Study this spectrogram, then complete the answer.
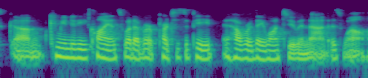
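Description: Noticeable background noise sits behind a woman whose voice is very deep and low. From Japan and abroad (third culture kid). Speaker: marketing executive. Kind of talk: interview.

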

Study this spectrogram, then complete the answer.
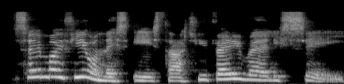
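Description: A woman with an English accent, at a fairly slow pace. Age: 60s. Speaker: tech entrepreneur. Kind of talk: interview.

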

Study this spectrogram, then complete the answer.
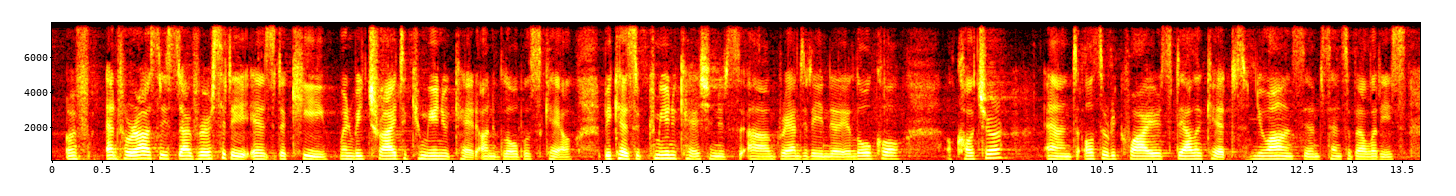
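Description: Speaking in a Japanese accent, this voice keeps a moderate pace and fairly even intonation. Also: woman, fairly low pitch for a woman. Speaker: strategic planner. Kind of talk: panel discussion.

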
